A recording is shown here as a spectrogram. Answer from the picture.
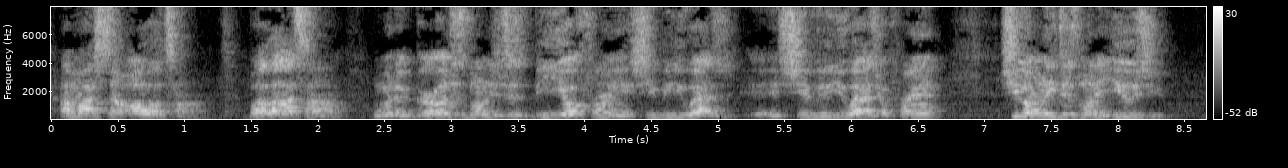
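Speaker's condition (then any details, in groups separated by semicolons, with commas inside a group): No condition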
